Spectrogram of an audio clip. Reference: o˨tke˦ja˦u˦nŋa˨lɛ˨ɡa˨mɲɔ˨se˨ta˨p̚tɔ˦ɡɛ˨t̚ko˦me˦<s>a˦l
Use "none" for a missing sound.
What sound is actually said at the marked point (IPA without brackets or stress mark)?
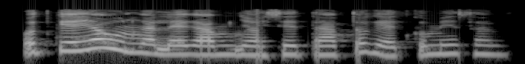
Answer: s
